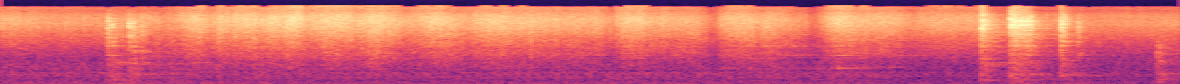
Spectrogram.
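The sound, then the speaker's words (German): Salted mushrooms with herbs, shallots and garlic sizzle steadily in a hot pan, fairly loud, with a few brief scraping stirs near the start and end. No one speaks. “Und jetzt tun wir die Pilze ein bisschen salzen, machen die Kräuter und die Schalotten und den Knoblauch dran.”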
